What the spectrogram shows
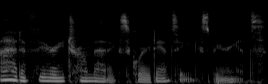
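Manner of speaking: put-on mutter under breath. Retelling what Mom said while watching a square dance: imitating someone muttering under breath. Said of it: "said kinda under her breath".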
